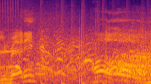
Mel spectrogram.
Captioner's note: group cheering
